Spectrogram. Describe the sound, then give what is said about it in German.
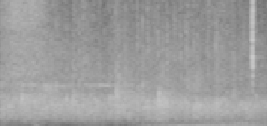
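Audience applause at a stage event rises as dense, even clapping, sustained at a fairly faint, steady level throughout. “Ein Applaus für Moritz. Moritz, ohne den hier nichts funktionieren würde.”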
